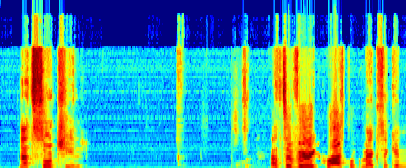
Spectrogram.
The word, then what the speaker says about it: Xochitl: So they're for sure building up their Young Avengers, but which name can't you pronounce? The X? That's Xochitl. That's a very classic Mexican name. It's Xochitl.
